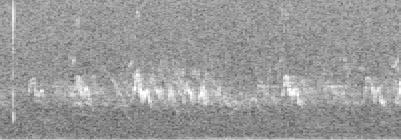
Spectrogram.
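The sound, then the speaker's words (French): Faint birds chirp in a quiet village church square on a plateau in spring, giving a few short, high chirps spread across the stretch over a soft, hushed background. “les oiseaux, les mouches qui volent.”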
